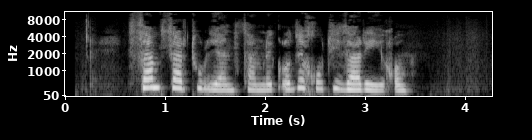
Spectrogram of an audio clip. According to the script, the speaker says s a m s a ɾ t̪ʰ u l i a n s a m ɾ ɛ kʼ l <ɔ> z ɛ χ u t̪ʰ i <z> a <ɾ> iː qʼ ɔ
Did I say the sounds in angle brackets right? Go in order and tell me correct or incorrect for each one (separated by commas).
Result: correct, correct, correct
